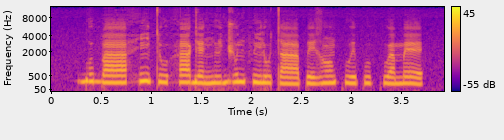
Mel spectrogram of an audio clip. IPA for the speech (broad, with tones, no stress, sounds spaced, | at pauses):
ɡʷ ɨ˧ b aː˨ h ĩ˦˨ t u˨ h a˧ ɡ ɛ˨ ŋ ɨ˨˦ d͡ʒ u˦ n f ĩ˧ ɾ u˨ t aː˨ p e˨ ɣ ɔ̃˦ kʷ e˦˨ p u˧ kʷ a˧ m ɛ˦˨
